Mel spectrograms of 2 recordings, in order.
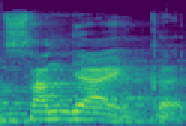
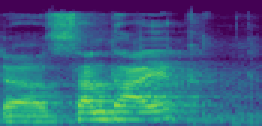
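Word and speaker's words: Sandhayak: Comm this um class of ships is called sandak you could write this yeah Sak Sak class s a n d h a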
